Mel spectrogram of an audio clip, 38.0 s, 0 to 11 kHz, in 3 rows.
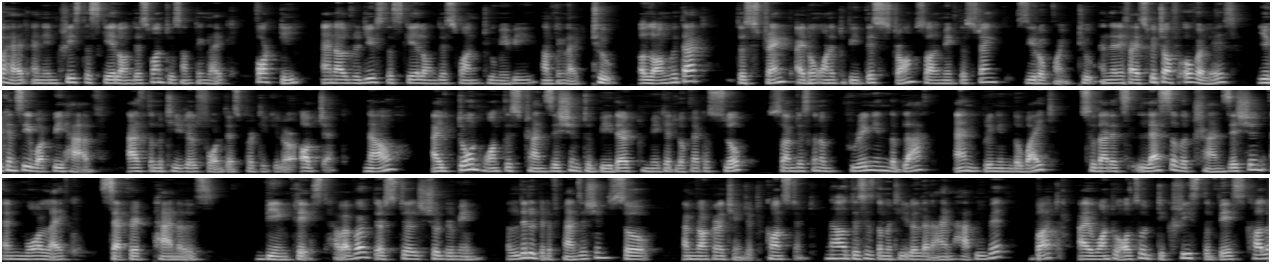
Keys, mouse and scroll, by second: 3.5-6.0 drag, 6.3 middle click, 7.6-10.8 drag, 10.9 click, 12.4 space, 16.2 space, 16.9-17.2 scroll up 2, 17.4-19.1 shift+middle drag, 20.8-22.1 drag, 22.5-25.7 drag, 26.6 click, 28.5-31.8 drag, 32.9-34.1 scroll down 3, 33.5 space, 34.1 space, 35.6 space, 36.2 middle click, 37.6 click.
